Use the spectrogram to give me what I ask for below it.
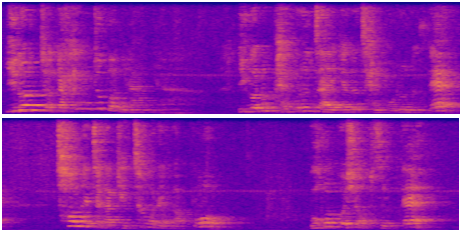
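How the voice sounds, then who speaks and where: A middle-aged woman pastor preaching a lively sermon, often asking the congregation questions. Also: on the high side, moderate pace, a little hiss or hum. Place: church sanctuary. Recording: very echoey church hall, mic at a distance.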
